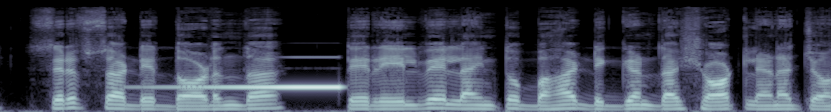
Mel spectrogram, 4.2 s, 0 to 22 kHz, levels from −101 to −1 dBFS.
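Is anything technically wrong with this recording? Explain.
Yes, there is loudspeaker feedback squeal from 0.61 to 1.75 s, just before "ਤੇ ਰੇਲਵੇ ਲਾਈਨ ਤੋਂ". The microphone re-amplified its own loudspeaker, and loop gain exceeded one at 893 Hz. Over about a second this swelled into a steady tone roughly 10 dB above the speech.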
